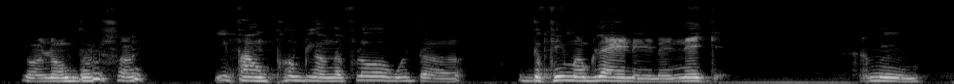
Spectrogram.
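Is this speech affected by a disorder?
Yes: cerebral palsy; cannot walk, uses wheelchair.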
